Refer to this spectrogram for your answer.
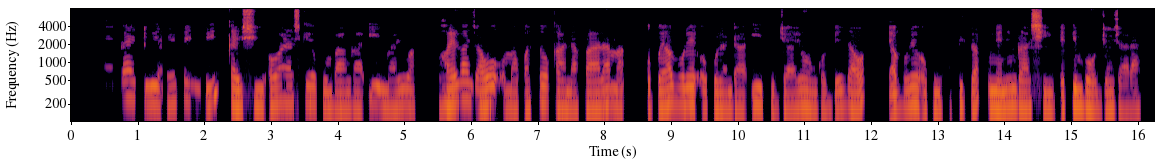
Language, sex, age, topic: Oshiwambo, male, 25-35, finance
